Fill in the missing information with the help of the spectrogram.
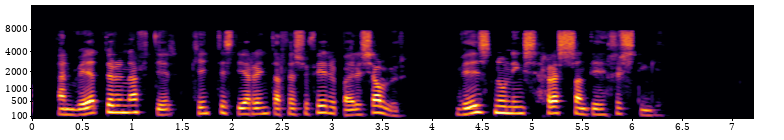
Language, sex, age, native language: Icelandic, male, 20-29, Icelandic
